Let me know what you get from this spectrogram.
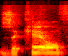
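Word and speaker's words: Zakelj: But you have Dylan Parham from Memphis, Nick Zakel from Fordham, the J is silent, Cole Strange from Chattanooga,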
